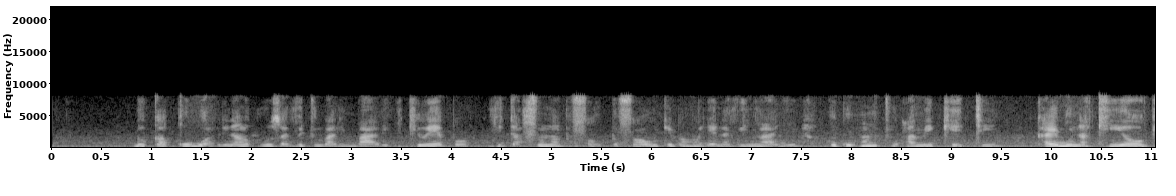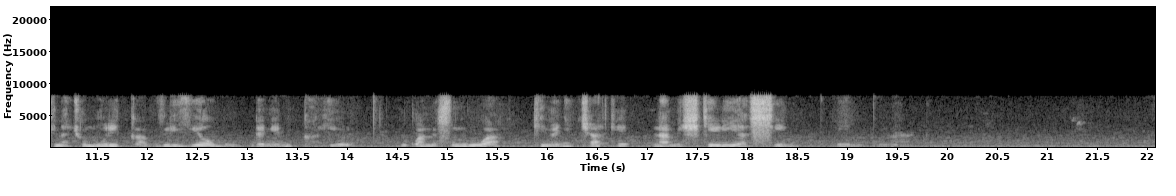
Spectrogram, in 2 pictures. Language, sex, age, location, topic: Swahili, female, 18-24, Dar es Salaam, finance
